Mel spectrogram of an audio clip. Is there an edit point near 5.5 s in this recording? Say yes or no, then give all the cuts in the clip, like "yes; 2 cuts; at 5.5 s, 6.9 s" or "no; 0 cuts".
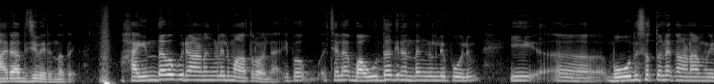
no; 1 cut; at 1.0 s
